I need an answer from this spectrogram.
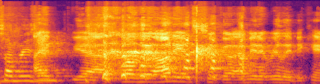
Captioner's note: laughs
